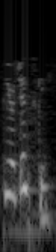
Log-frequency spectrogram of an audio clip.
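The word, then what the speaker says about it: Piechocinki: with you uh uh how do you pronounce your name pinski would you mind spelling it p i e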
